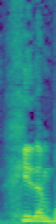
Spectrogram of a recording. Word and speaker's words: Hidden: Es, se llama la Hayden Wiki. – Ah, Una Wikipedia. – Sí, Wiki, Hayden no, Hidden. Hidden, se pronuncia Hidden.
